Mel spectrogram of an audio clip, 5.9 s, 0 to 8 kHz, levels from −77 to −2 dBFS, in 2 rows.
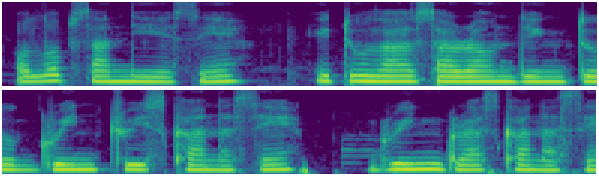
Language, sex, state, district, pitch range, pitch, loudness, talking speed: Nagamese, female, Nagaland, Kohima, 180-190 Hz, 185 Hz, -15 LUFS, 150 wpm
